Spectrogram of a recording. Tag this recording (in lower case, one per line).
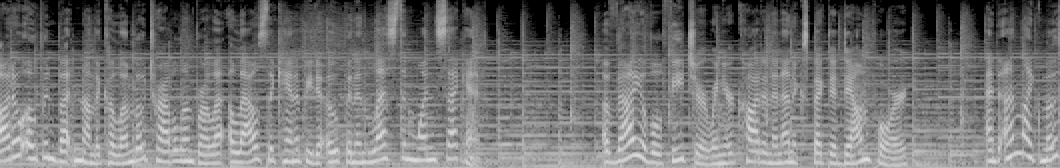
speech
music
